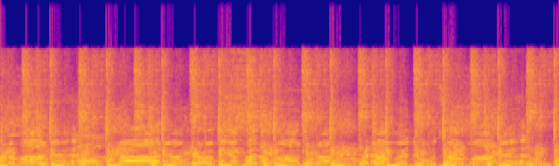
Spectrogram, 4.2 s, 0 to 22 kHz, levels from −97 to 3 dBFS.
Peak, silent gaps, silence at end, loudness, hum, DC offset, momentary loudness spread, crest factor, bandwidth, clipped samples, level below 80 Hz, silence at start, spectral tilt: 0 dBFS; none; 0 s; -9 LUFS; none; under 0.1%; 2 LU; 10 dB; 16.5 kHz; 0.4%; -14 dBFS; 0 s; -3.5 dB/octave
